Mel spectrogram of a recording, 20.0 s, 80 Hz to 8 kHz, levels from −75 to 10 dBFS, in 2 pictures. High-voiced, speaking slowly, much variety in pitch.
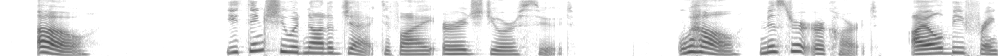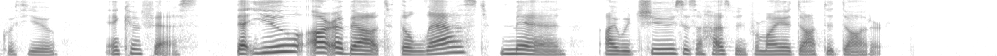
Yes: high, 220 Hz; slow, 120 wpm; wide, 5.9 semitones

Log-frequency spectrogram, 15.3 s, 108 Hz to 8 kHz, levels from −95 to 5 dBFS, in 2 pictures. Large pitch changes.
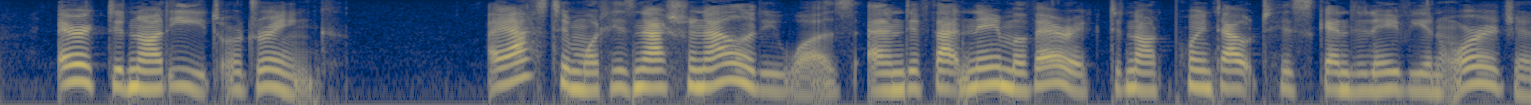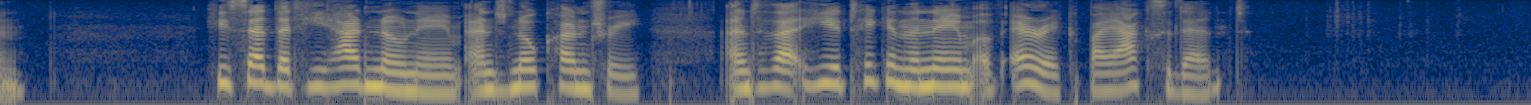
No: average, 2.7 semitones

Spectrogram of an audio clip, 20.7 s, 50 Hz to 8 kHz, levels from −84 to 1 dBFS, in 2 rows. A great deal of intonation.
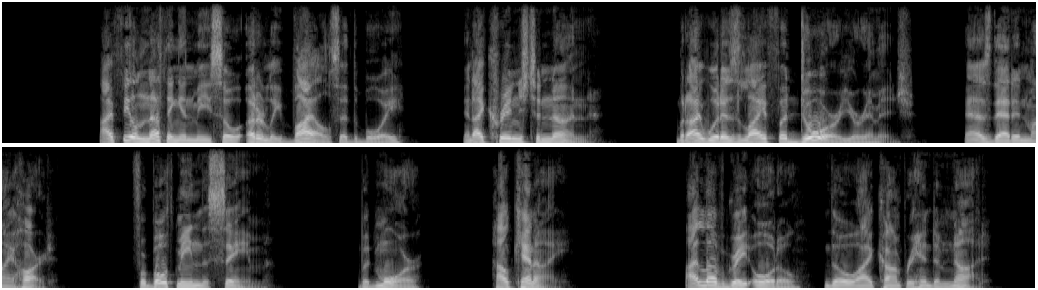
Yes: wide, 7.1 semitones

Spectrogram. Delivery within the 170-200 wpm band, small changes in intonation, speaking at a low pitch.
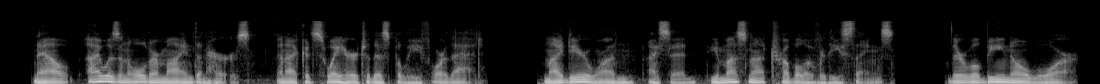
Yes: average, 190 wpm; narrow, 2.3 semitones; very low, 90 Hz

